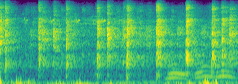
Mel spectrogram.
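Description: Metal thali plates being beaten to scare off a locust swarm: a run of sharp clanging strikes, about three a second, with a person shouting near the end.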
